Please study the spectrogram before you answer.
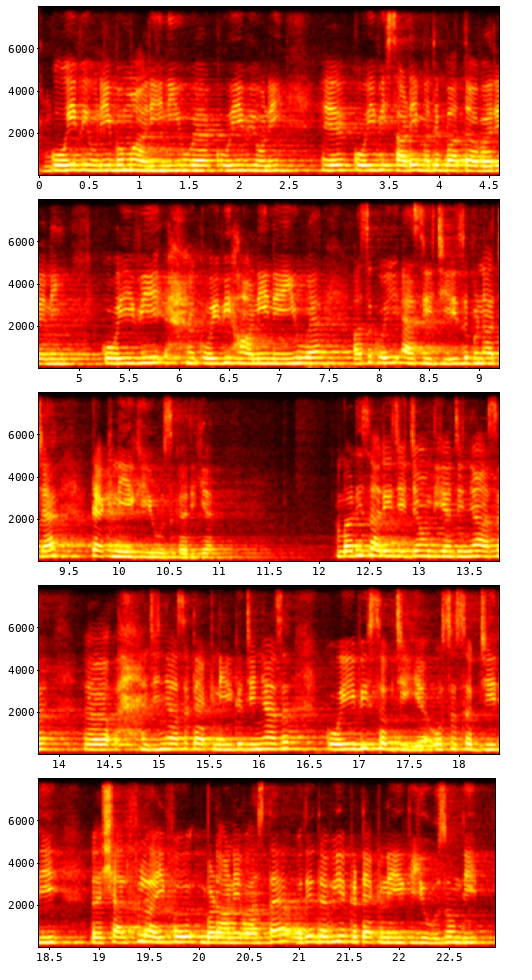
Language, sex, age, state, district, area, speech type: Dogri, female, 18-30, Jammu and Kashmir, Reasi, rural, spontaneous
